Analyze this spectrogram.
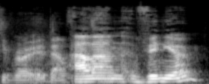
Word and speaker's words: Vigneault: Rangers fired their head coach, if I can get the pronunciation correct for this. You wrote it down. Alain Vigneault. Vigneault.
